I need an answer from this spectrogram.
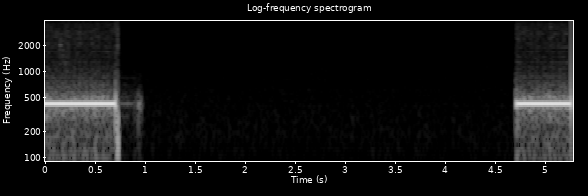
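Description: Telephone call tone while dialing a client: a steady, low-pitched electronic beep ends after under a second, followed by about four seconds of silence before the same tone starts again.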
